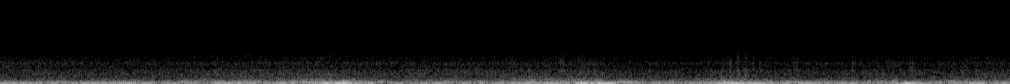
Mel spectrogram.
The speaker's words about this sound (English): hang on a second, guys. I got a piece of construction equipment coming up on me. And as you guys know, here lately, I've been doing all of my podcasts in my car on the drive home.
